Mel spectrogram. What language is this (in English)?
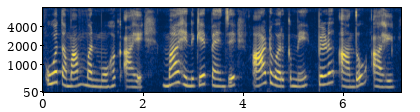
Sindhi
